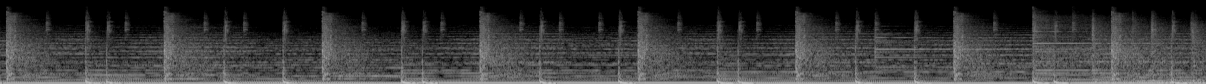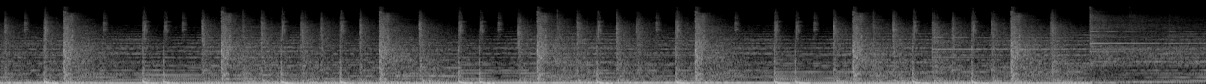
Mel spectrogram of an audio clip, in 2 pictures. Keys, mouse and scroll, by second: 0.4 click, 1.5 right click, 2.7 click, 8.4 click, 16.0 right click, 16.5 click, 18.5 ctrl+click, 22.8 ctrl+click.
